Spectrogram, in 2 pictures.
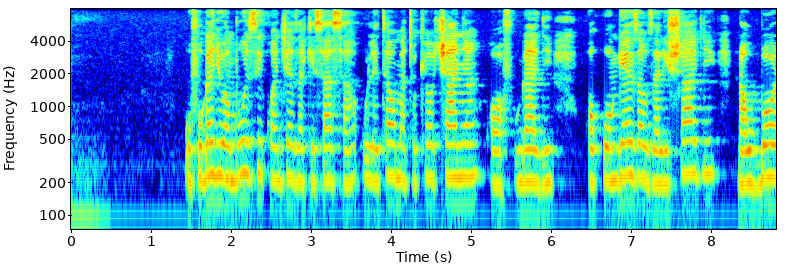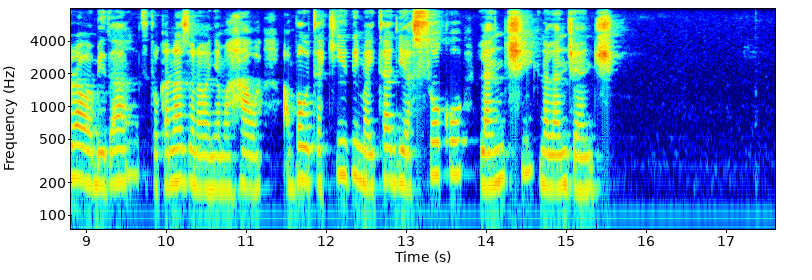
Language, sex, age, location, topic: Swahili, female, 25-35, Dar es Salaam, agriculture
